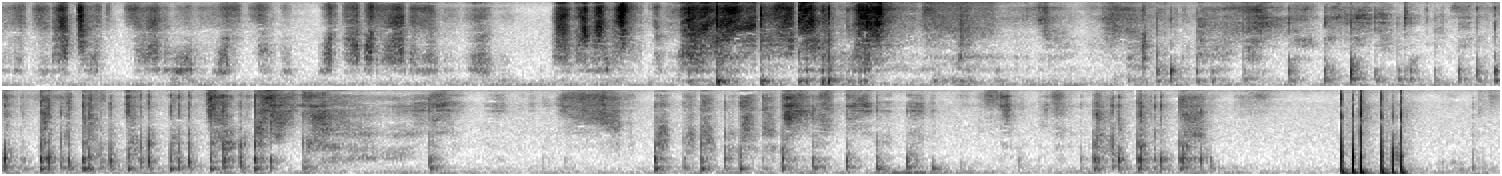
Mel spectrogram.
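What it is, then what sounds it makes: Paperback book. Fingertips tap on the glossy card front cover of a Stephen King paperback, a solid block of paper. Then the book is turned, and the fingertips tap and scratch along its spine. The result is a run of soft, dull, short taps mixed with scratchy rustling, with a louder burst of taps near the end.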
